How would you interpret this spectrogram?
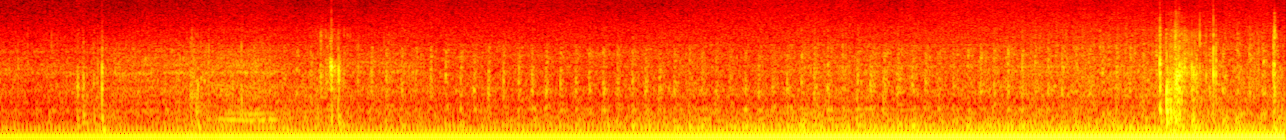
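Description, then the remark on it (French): A chauffeur-driven car's engine runs steadily with a low, rumbling drone and faint knocking, slowly pulling up to a house as the chauffeur gets out to open the gate and bring the car to the entrance, with a few sharp clicks or thumps near the start and end. “Le chauffeur sort de voiture pour ouvrir le portail et mettre la voiture devant l'entrée de la maison.”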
